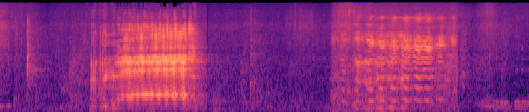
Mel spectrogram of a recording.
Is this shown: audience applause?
no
